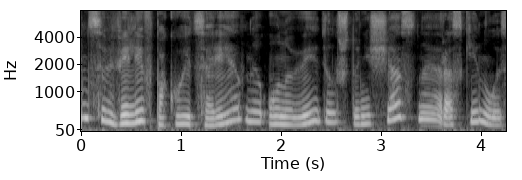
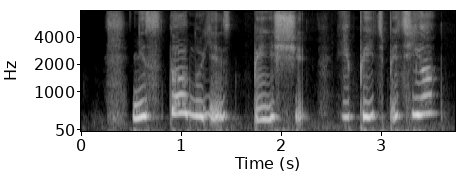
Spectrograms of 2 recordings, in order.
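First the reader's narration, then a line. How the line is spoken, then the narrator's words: Sobbing. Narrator (Russian): всхлипывала она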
